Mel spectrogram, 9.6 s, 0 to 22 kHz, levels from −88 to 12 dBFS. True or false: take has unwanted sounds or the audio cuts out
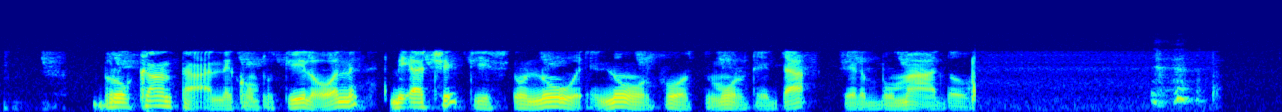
true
